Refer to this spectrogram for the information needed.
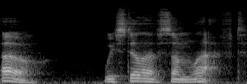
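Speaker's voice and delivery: falling statement tune on "left". Showing another player the line said as a flat statement. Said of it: "make it sound like a period".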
